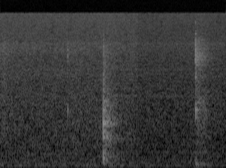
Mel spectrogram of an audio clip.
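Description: A plastic scale is set down on a table with a knock.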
